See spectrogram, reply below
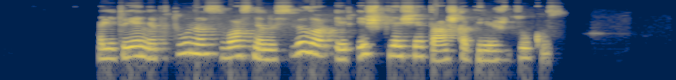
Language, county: Lithuanian, Alytus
